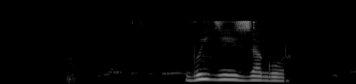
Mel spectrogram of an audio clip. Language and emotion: Russian, neutral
